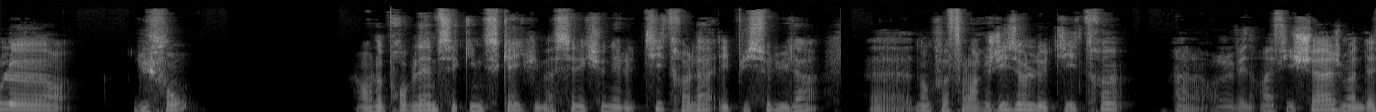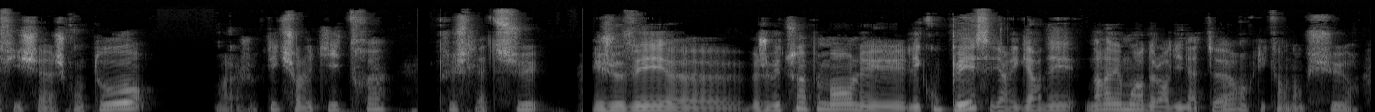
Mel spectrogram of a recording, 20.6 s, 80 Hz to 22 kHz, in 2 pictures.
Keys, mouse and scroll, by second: 1.1 click, 1.9-3.0 middle drag, 7.1 click, 7.5 click, 9.2 click, 10.8 click, 11.9 click, 13.7 shift+click.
